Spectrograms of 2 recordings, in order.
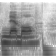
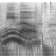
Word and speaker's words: Nemo: Like, when I was living in France and then living in Finland, it was always pronounced Nemo. It was really only when I moved to, like, Canada that people actually started pronouncing it Nemo.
